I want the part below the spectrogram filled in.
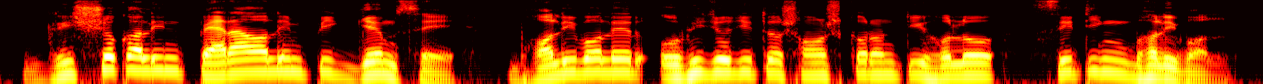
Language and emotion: Bengali, neutral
